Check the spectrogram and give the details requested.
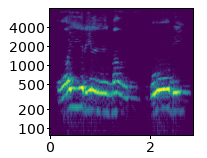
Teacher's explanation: Ghairil, ril, nah ghainnya dibaca tebal tapi dia mengalir.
